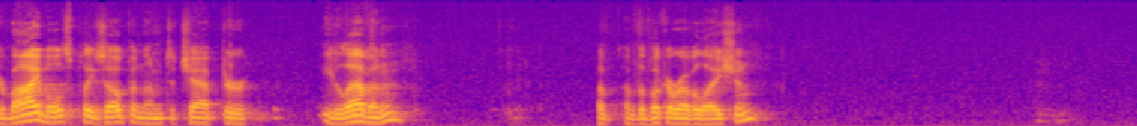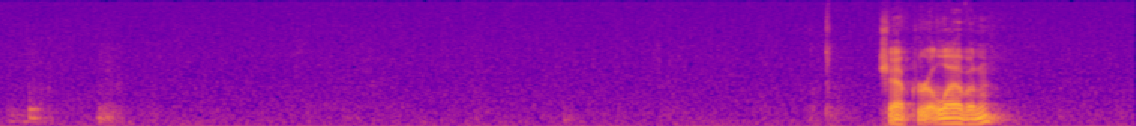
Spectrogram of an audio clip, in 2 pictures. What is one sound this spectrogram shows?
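An elderly man speaks calmly through a microphone in a large room, pausing between phrases.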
